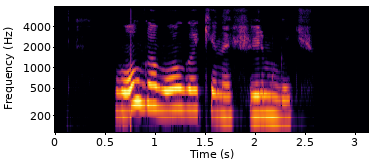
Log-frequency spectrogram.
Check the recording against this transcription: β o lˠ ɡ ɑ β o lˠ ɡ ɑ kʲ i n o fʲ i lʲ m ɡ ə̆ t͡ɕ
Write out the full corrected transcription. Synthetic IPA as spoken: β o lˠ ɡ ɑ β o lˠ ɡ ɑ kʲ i n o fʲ i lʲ m ɡ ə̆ t͡ɕ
